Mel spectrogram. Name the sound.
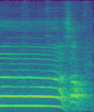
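voice imitating a moaning howl heard in the woods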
